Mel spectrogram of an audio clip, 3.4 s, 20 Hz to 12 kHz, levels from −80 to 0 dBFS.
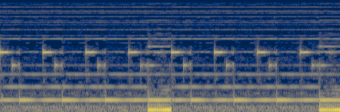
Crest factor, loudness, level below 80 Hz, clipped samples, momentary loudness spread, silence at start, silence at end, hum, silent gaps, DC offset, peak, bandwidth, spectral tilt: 14 dB; -19 LUFS; -36 dBFS; under 0.1%; 7 LU; 0 s; 0 s; none; none; under 0.1%; -4 dBFS; 11 kHz; -6.5 dB/octave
